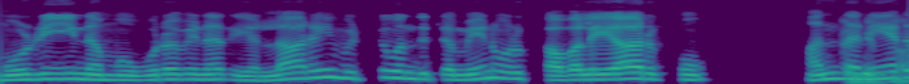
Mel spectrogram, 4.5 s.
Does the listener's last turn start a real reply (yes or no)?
no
